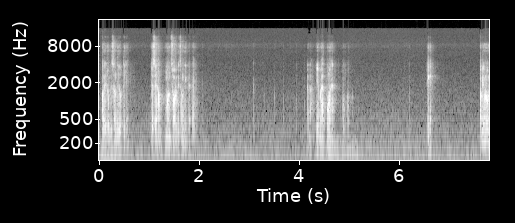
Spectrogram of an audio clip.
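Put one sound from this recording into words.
A man lectures with animation into a microphone.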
